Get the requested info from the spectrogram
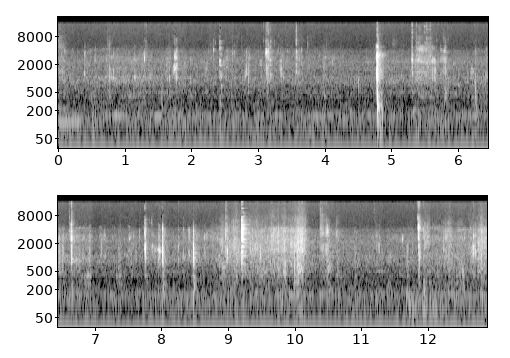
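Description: Close mouth sounds of someone chewing soft, creamy chicken and egg noodles, with scattered light clicks and two sharper clicks, about five and nine seconds in. A brief rustle comes a little after the middle.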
